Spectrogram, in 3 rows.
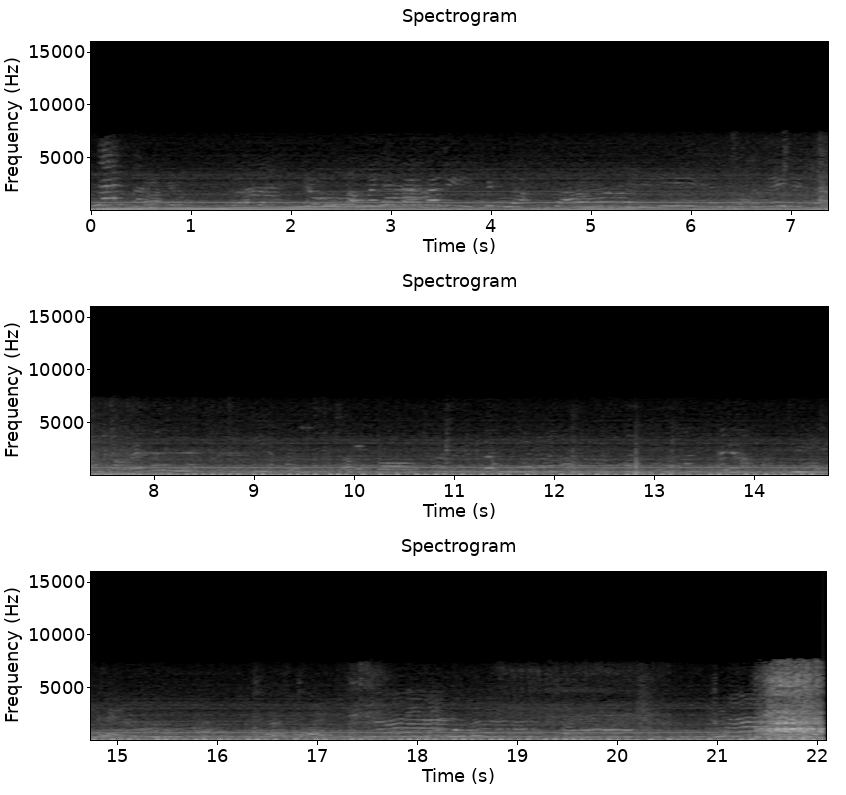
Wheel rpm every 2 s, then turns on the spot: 0, 0, 0, 0, 0, 0, 0, 0, 0, 0, 30.
none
